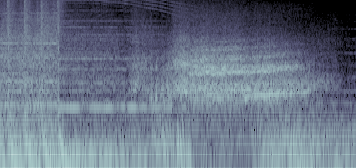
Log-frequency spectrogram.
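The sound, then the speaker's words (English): A van brakes hard and its tires skid, a loud engine rumble giving way to a sustained, rising screech of rubber on pavement that lasts a few seconds before easing off. “He slammed on the brakes and turned the van around.”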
